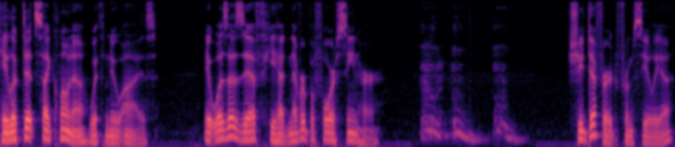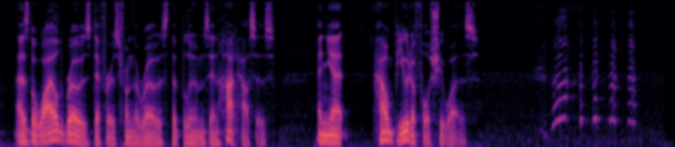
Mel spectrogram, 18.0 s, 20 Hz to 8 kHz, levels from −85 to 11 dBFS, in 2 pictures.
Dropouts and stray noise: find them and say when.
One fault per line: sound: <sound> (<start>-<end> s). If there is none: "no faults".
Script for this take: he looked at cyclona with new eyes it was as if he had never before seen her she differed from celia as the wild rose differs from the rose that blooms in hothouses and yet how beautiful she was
sound: throat clearing (5.6-7.1 s)
sound: laugh (16.1-17.7 s)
